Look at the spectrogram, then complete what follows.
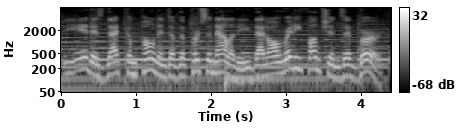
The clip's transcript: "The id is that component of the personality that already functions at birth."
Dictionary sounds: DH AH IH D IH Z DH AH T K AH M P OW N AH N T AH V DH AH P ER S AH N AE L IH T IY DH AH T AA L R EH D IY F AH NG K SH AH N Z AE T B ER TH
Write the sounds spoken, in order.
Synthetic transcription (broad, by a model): IH D IH Z DH AH T K AH M P OW N AH N T AH V DH AH P ER S AH N AE L IH T IY DH AH T L R EH D IY F AH NG K SH AH N Z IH T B ER TH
